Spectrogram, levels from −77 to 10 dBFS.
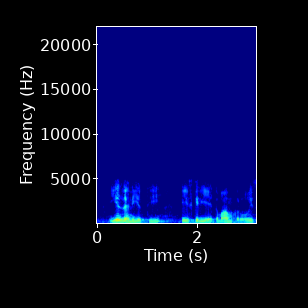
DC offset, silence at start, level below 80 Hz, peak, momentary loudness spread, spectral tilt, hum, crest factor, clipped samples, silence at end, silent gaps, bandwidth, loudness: under 0.1%; 0.25 s; -70 dBFS; -16 dBFS; 14 LU; -6 dB/octave; none; 18 dB; under 0.1%; 0 s; none; 5 kHz; -34 LUFS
